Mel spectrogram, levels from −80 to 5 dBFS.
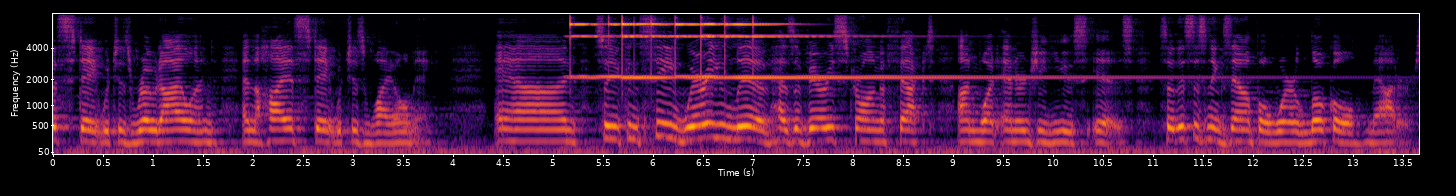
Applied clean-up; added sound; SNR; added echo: none; Bell; -1 dB; reverberation time 1.4 s.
